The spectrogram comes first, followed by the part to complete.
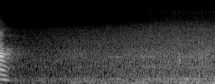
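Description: Traffic noise from a car driving past on the road, a steady rush that slowly grows louder.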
